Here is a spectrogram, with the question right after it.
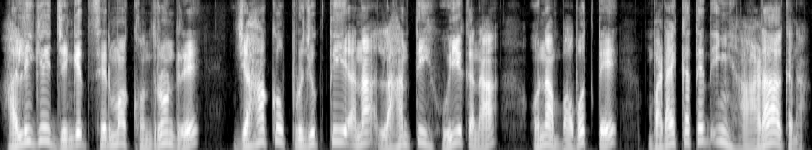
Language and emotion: Santali, surprised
